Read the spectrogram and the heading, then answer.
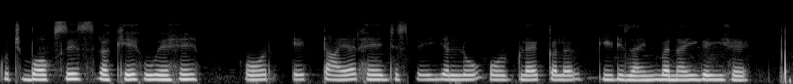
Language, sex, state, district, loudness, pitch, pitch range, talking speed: Hindi, female, Rajasthan, Jaipur, -17 LUFS, 220 Hz, 215-230 Hz, 145 wpm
